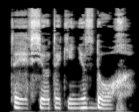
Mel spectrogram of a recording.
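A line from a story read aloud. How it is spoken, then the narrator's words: Creaky voice. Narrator (Russian): проскрипела она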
